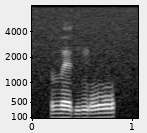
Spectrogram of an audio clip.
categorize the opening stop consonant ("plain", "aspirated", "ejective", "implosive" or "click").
plain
